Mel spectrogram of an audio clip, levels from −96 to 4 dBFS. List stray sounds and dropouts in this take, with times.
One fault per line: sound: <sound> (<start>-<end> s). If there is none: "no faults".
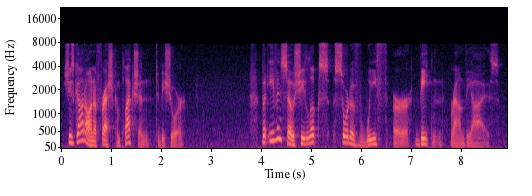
no faults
